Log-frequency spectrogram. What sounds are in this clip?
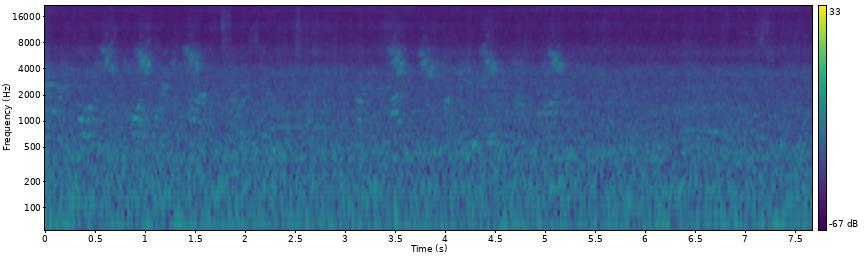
person or small group talking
